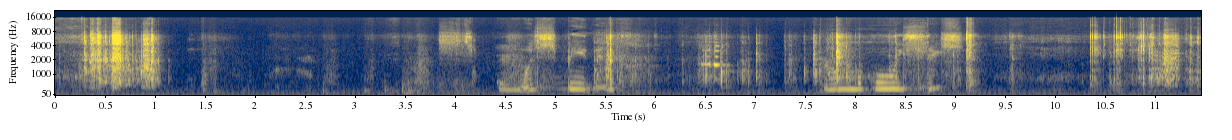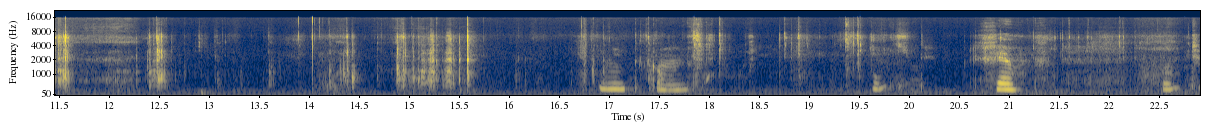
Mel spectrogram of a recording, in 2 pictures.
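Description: Small toy vehicles bump and scrape softly on a carpet.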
